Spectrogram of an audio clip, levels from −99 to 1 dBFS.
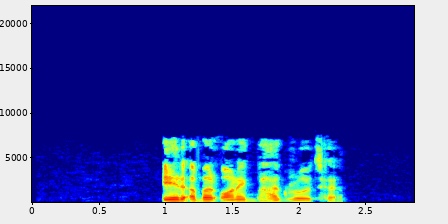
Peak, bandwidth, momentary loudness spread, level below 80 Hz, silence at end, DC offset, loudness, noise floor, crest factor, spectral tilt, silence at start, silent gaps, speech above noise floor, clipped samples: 0 dBFS; 7.6 kHz; 17 LU; -62 dBFS; 0.6 s; under 0.1%; -18 LUFS; -79 dBFS; 20 dB; -4.5 dB/octave; 1 s; none; 61 dB; under 0.1%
